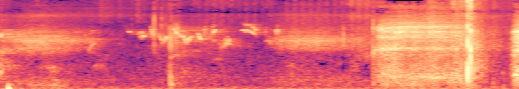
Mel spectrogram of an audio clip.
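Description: Birds singing in the open, a few thin chirps in the middle. Near the end a louder stretch of rustling noise comes in.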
